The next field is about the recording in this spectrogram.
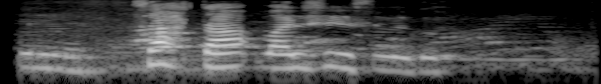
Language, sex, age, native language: Icelandic, male, 10, Icelandic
